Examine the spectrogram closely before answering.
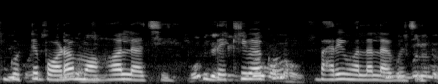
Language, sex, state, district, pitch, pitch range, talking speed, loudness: Odia, female, Odisha, Khordha, 220 Hz, 200-235 Hz, 110 wpm, -16 LUFS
